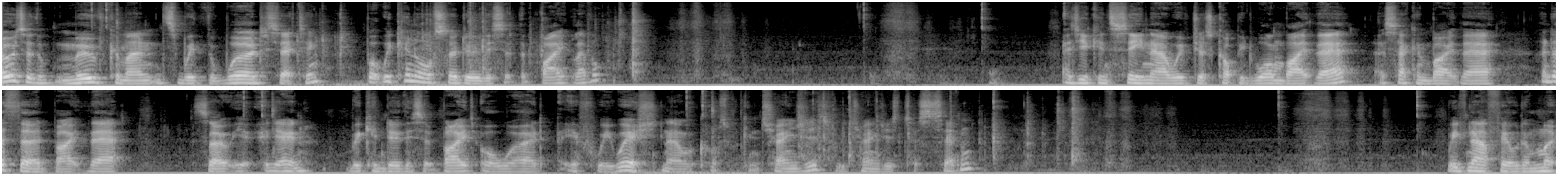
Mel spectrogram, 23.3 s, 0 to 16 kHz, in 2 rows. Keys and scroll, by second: 2.4 typing, 3.5 typing, 3.9 F6, 4.6 Return, 17.8 BackSpace, 18.0 7, 18.9 F6, 19.5 Return.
